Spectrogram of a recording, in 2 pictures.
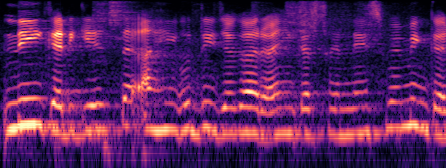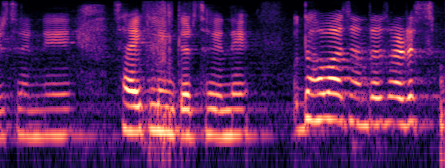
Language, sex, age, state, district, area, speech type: Dogri, female, 18-30, Jammu and Kashmir, Kathua, rural, spontaneous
